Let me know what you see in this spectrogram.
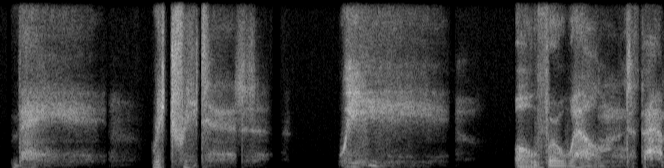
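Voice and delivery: genderless, whispered, hissing wraith voice. In a drama reading, the wraith answers Nero in a hissing genderless voice. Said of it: "something genderless. Yes. It hissed".

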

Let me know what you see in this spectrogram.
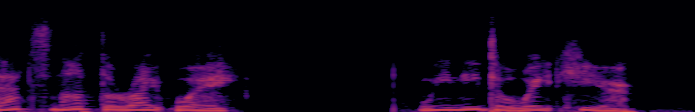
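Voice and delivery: quivering, trembling, very high voice. Voicing a frightened daughter refusing to climb into the mech: quivering voice. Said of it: "She speaks with a quivering voice".

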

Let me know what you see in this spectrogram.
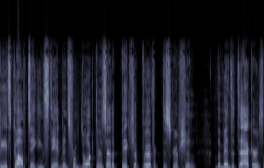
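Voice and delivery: failing fake Russian accent. Playing a character reporting to a lord in a story, in a bad Russian accent. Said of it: "my Russian accent's dying".

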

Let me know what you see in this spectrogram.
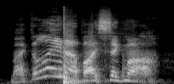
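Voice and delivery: loud shouted delivery. In an audio drama, a character calls out to someone standing right there: shouting. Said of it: "Stop shouting".

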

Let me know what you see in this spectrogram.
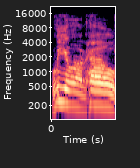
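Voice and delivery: shrill, very high scream. Reviewing a game, imitating Ashley screaming while locked in a cell. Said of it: "she's fucking screaming".

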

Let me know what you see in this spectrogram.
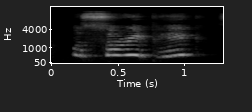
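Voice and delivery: very high, loud, sheepish storybook voice. Narrator reads Sheep speaking to Pig after the shampoo, sheepish. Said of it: "said Sheep sheepishly".

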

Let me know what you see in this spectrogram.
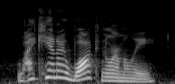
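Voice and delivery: ordinary delivery

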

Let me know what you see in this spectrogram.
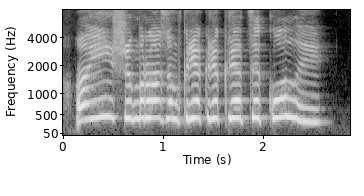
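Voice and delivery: high, calling out after someone. A duckling calls after a mouse that has already run off, shouting after it. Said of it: "Вигукнуло каченя вслід".

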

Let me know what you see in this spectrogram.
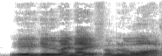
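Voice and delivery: put-on mumbled, stumbling speech. Retelling what he told the Russian, imitating his own mumbling. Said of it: "talking like this, like mumbling".

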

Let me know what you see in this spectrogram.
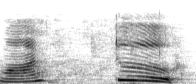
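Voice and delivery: put-on tiny, squeaky, high little-girl voice. The speaker shows how the other player's little sister would sound: imitating his little sister's voice. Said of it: "As his little sister would sound".

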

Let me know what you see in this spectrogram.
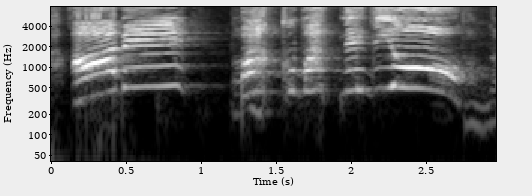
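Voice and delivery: slow, loud calling out.

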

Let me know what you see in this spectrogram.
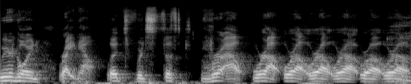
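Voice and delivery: ordinary talk

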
